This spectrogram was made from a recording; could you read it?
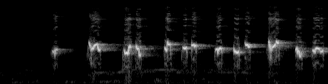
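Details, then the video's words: Yellow-vented bulbul singing at dawn in rapid 'ropel' style, used to lure other bulbuls into song: after a lone note, bubbly whistled phrases around mid pitch follow quickly, paired chirps repeated about three per second, no other sounds. "suara trucukan ropel pagi subuh AMPUH memancing trucuk agar ikut gacor"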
